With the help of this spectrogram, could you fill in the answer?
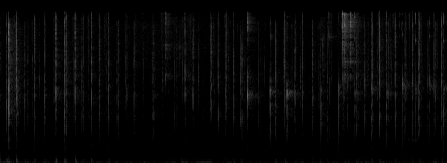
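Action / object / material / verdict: tap / long narrow cardboard box tapped with fingernails / cardboard / none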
